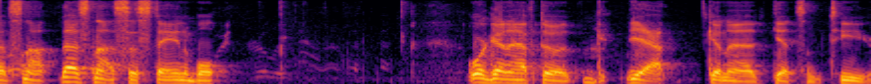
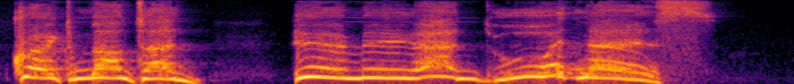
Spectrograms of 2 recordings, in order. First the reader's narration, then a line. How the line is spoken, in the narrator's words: he screams out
